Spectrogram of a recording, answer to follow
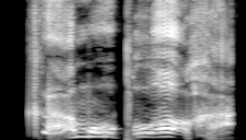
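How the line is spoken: Hoarse wheeze. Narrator (Russian): прохрипел Колтей

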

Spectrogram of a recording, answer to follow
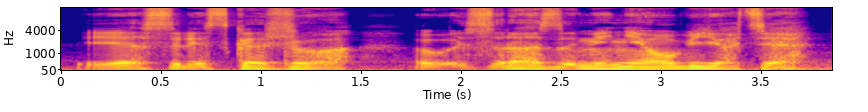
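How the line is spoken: Weak voice. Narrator (Russian): слабым голосом заговорил

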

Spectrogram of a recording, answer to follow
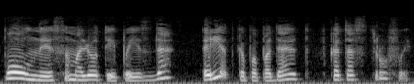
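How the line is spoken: Plain. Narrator (Russian): сказал Глен

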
